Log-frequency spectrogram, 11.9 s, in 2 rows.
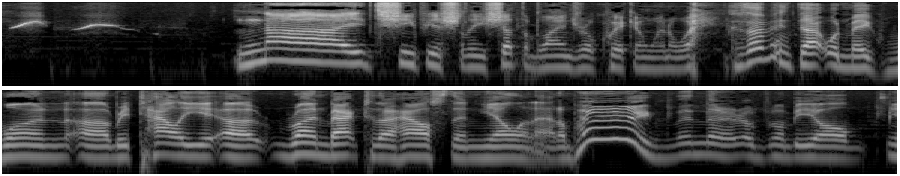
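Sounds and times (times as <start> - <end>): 
wolf whistle: 0.0 - 1.2
speech: 1.6 - 11.9.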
